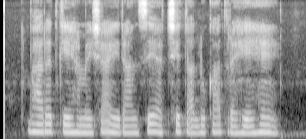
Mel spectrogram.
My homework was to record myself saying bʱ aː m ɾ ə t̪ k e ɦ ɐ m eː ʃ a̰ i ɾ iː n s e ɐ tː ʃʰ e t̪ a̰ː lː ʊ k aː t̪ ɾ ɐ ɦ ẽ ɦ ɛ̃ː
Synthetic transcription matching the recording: bʱ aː ɾ ə t̪ k e ɦ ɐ m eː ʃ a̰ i ɾ aː n s e ɐ tː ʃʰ e t̪ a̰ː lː ʊ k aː t̪ ɾ ɐ ɦ e ɦ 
